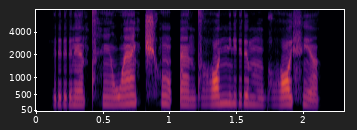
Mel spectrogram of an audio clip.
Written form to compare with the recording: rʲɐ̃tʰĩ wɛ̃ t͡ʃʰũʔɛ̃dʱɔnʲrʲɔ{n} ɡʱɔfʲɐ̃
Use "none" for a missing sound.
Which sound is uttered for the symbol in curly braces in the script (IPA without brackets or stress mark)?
m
